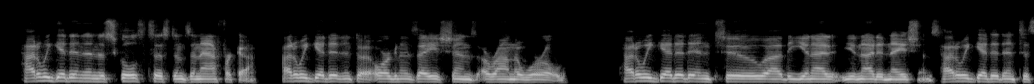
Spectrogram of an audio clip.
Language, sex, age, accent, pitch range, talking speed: English, male, 50-69, American, 120-145 Hz, 215 wpm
